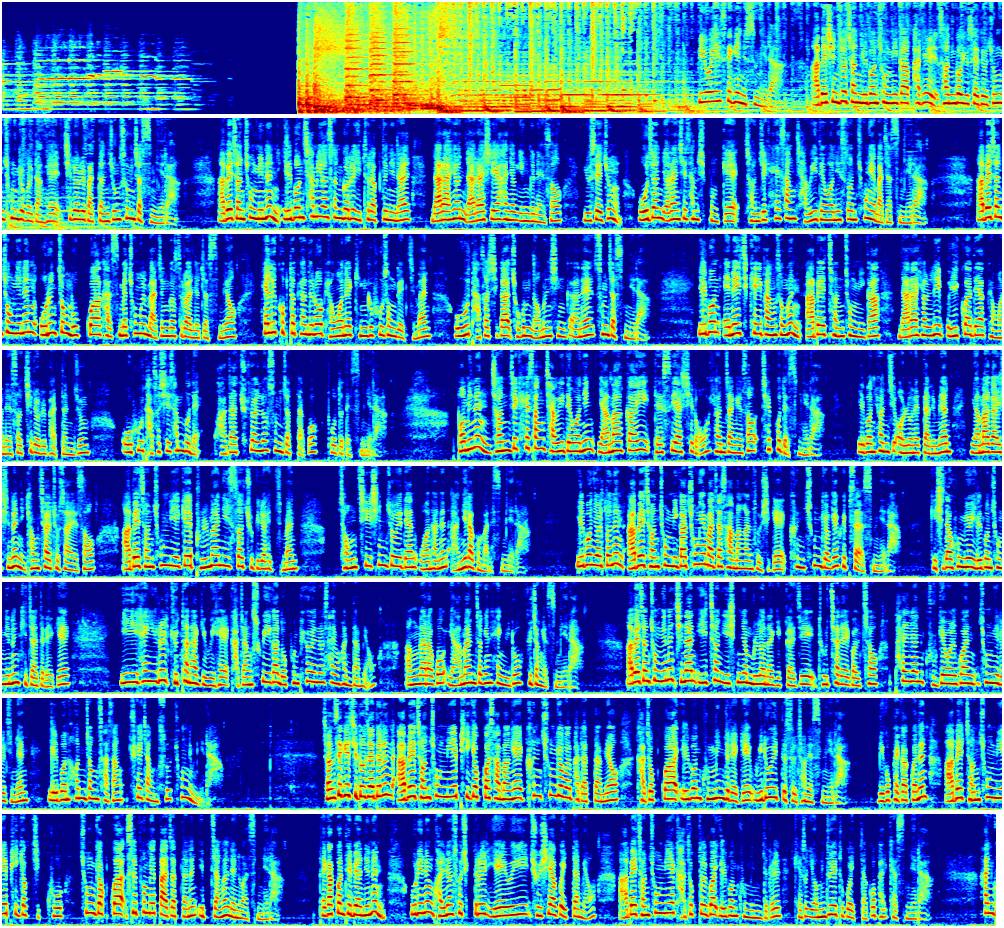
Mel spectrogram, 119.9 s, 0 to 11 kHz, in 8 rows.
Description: VOA 한국어 아침 뉴스 프로그램 '워싱턴 뉴스 광장' 2022년 7월 9일 방송입니다. 미국과 한국, 일본이 G20 외교장관회의를 계기로 3국 외교장관 회담을 열고 북한 문제 등을 논의했습니다. 미의회에서는 북핵 문제를 넘어 미한일 공조를 강화하려는 움직임이 두드러지고 있습니다. 미 국무부의 데릭 촐렛 특별보좌관이 조태용 주미 한국대사를 만나 미한일 협력 강화 방안 등을 논의했습니다.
